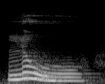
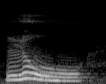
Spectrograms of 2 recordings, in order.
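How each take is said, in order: No difference in how they are said.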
